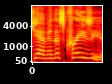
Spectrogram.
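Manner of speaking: bright eager stranger recognizing him; excited fan. Retold or imitated. A young fan at a restaurant calls out to him, eagerly. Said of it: "he was like".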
